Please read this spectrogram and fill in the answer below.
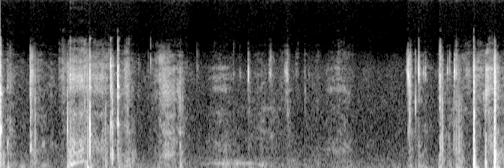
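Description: Faint, scattered small plastic clicks and scrapes as a Color Wonder marker is handled and its cap is pushed back on. The clicks come in a cluster about a second in and again near the end.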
